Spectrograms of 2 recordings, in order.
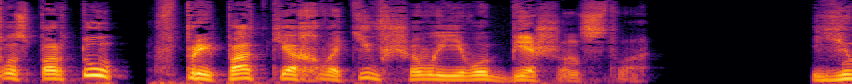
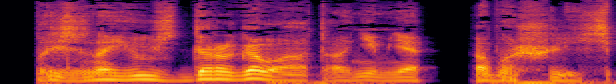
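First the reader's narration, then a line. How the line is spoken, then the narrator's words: Mutter. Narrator (Russian): пробормотал Жан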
